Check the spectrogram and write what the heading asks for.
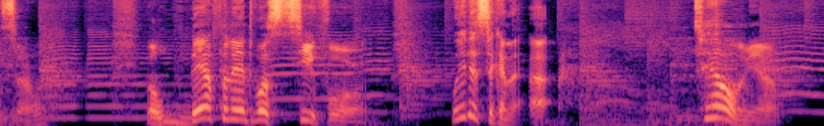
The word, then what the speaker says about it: Sifu: So he's Sifu, not Shifu.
